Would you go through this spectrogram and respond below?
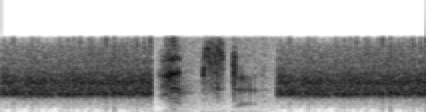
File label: "hamster", English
